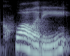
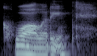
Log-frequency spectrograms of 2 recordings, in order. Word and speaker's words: quality: is syllable stress and in the word quality the first syllable is stress so we have long qua and then a short liddie quality and for those of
